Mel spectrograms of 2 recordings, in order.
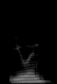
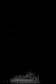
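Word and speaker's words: Steven Yeun: had to say Stephen how you say it Yan yeah Yan this is what Stephen Yuan had to ah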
